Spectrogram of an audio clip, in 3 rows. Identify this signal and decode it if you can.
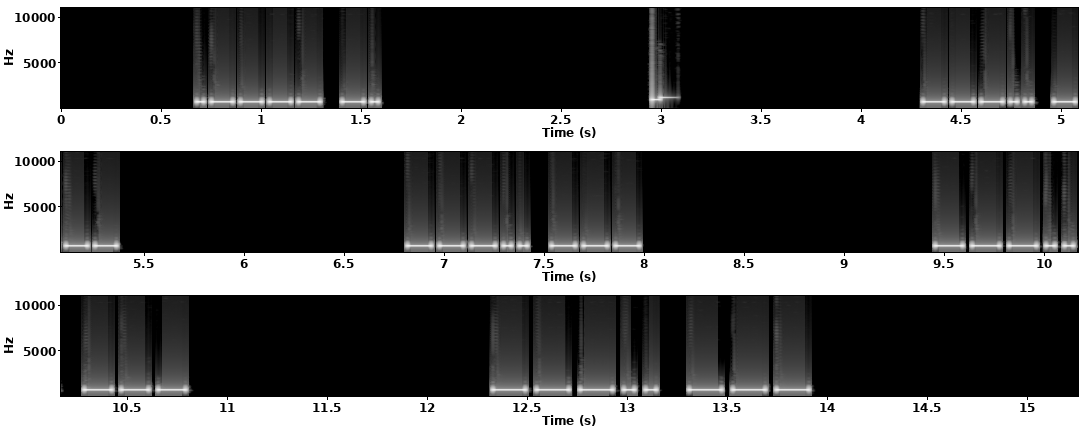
Morse code, heard as a keyed tone, about 30 wpm, 700 Hz. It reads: 1N 8O 8O 8O 8O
